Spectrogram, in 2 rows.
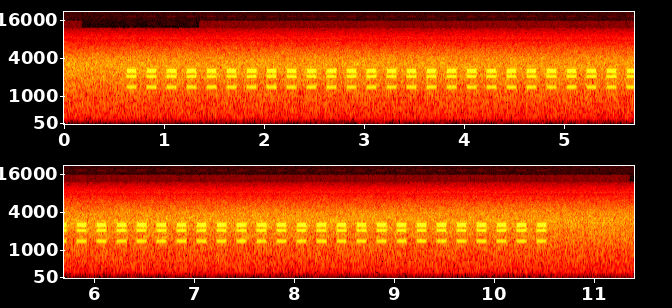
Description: Telephone call progress tone (North American plan), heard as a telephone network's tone, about 1400, 2050, 2450, 2600 Hz, 0.1 s on and 0.1 s off, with phone line noise. Off-hook warning tone.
